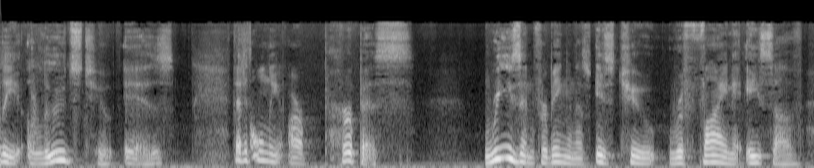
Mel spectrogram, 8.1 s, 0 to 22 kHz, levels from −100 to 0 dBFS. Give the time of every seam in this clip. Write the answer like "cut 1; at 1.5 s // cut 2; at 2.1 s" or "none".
cut 1; at 2.5 s // cut 2; at 4.9 s // cut 3; at 5.9 s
